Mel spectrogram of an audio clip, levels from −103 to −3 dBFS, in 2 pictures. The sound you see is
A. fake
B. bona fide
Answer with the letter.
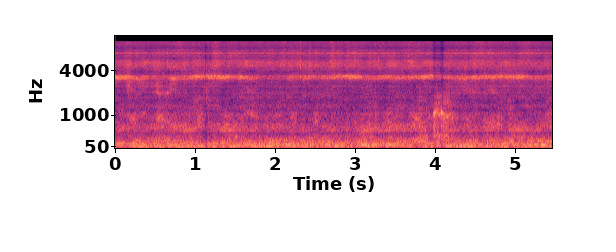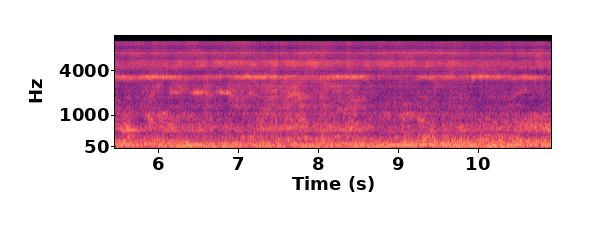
A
